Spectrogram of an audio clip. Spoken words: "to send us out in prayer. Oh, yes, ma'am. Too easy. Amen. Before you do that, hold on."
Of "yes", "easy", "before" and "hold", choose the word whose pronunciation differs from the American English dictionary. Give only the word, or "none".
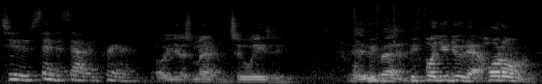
hold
